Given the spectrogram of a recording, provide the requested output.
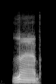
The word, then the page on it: lab: British English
